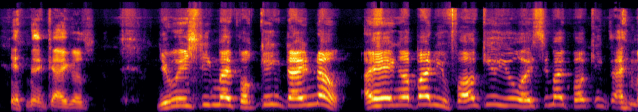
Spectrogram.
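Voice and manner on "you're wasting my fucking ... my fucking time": high, loud mock rant in an Indian accent; angry Indian telemarketer. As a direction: imitate a caller going off, pitched way up. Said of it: "this Indian guy's just going off on my cousin".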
